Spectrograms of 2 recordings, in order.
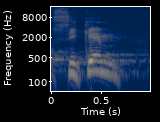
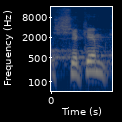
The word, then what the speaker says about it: Shechem: Este, eh, la SH es una palabra que se pronuncia en hebreo, y por ejemplo, Sikem sería con SH, o Shechem, que es como se debe pronunciar.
